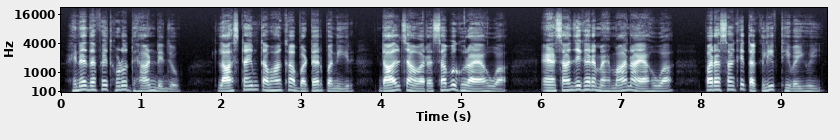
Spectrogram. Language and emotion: Sindhi, neutral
